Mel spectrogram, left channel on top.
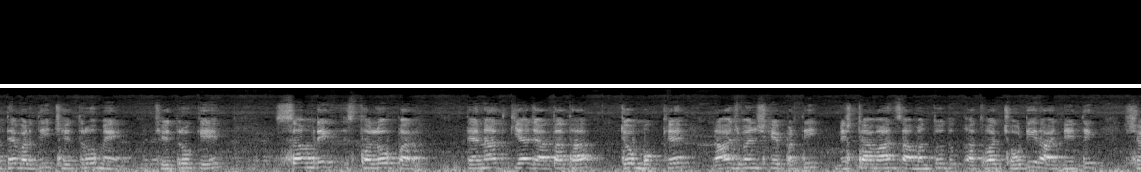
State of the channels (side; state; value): left; silent; 68 dB below the other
